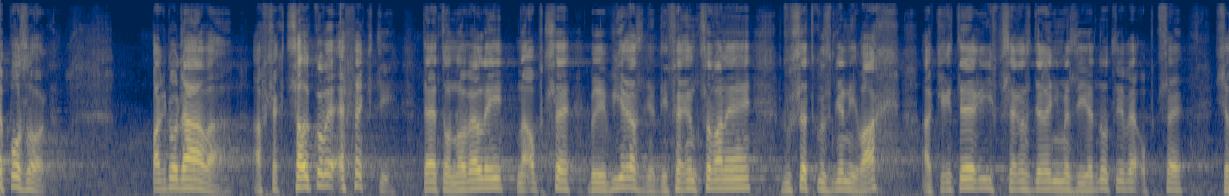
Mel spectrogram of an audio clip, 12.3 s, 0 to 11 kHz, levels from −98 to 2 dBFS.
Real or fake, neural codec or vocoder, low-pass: real; none; 9.9 kHz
